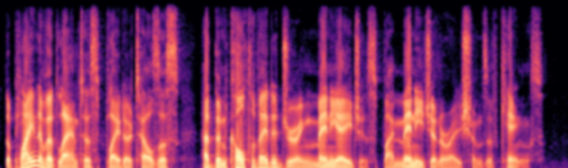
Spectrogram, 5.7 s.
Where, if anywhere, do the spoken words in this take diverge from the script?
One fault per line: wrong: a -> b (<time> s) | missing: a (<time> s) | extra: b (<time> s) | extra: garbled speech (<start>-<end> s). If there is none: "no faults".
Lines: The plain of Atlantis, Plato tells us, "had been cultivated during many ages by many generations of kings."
no faults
